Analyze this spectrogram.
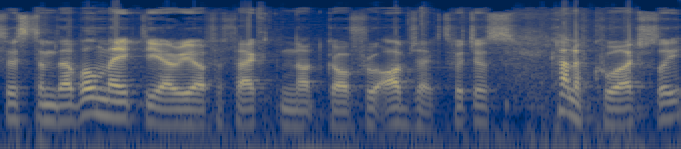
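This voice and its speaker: A man with a non-native accent and a bright, sharp tone, at a fairly quick pace with ordinary pitch variation. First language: not English. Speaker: gaming YouTuber. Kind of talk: casual commentary reading patch notes. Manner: hesitant, self-correcting.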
